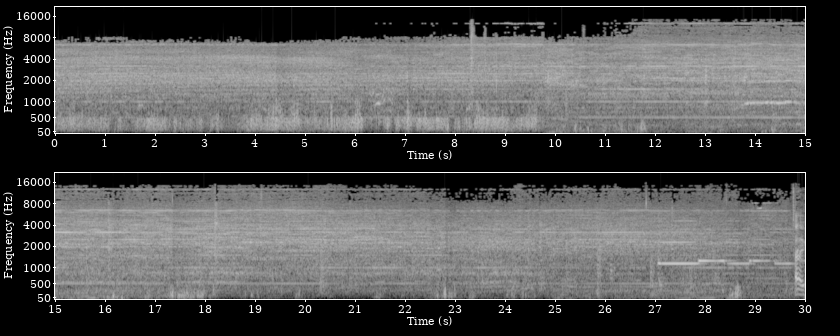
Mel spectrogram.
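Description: Airport ramp noise beside a parked jet airliner: a steady mechanical hum with a constant whine, and wind buffeting the microphone for about the first ten seconds.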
